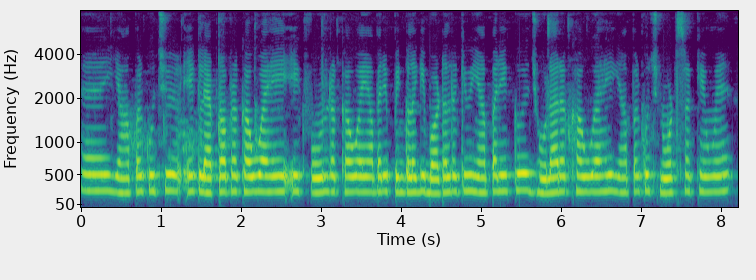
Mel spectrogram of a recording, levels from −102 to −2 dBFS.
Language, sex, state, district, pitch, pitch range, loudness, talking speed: Hindi, female, Delhi, New Delhi, 240 Hz, 230-245 Hz, -15 LUFS, 270 wpm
